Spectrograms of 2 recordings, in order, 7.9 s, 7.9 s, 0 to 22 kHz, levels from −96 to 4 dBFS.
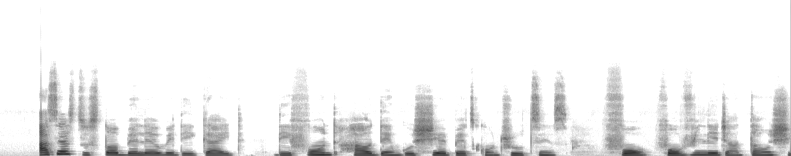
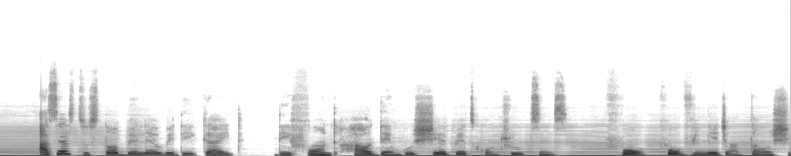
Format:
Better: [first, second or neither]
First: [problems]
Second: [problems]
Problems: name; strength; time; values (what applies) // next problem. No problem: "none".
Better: first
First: none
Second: noise reduction (neural mask model RNNoise)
